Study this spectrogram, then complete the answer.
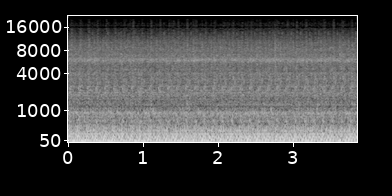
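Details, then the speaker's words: Long-sitting carbureted truck on fresh gas from its own tank and fuel pump, started with key, microphone down by the exhaust: deep steady rumble holding an even idle without stumbling or dying; normal idle. "holy guys it is idling on its own that's awesome"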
